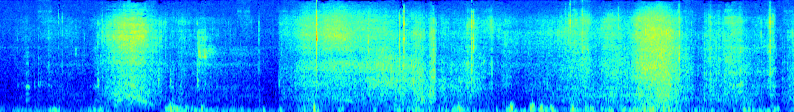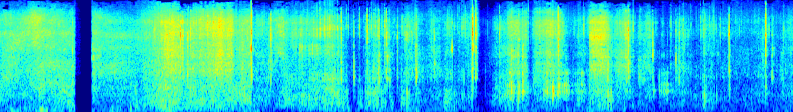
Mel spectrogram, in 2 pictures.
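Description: Gloved hands rustle against stiff clothing.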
